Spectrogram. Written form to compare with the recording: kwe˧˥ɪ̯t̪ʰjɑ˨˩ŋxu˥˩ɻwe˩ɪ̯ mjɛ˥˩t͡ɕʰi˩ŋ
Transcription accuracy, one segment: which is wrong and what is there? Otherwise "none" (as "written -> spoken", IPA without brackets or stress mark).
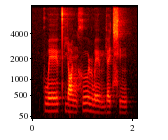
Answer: none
